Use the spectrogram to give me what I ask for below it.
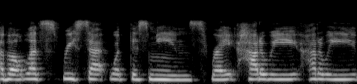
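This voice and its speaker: This woman's pitch runs fairly high. She delivers her words with monotone, flat intonation. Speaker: podcast host and STEM teacher. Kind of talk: casual chat. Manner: fast.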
